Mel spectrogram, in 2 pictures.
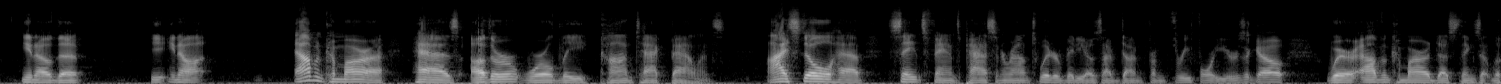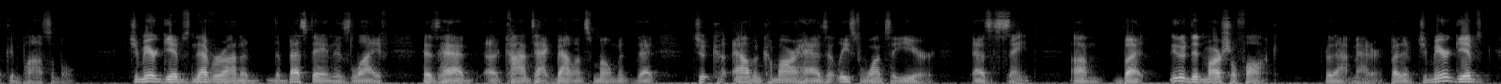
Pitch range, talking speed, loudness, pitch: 90-110 Hz, 155 wpm, -28 LUFS, 95 Hz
